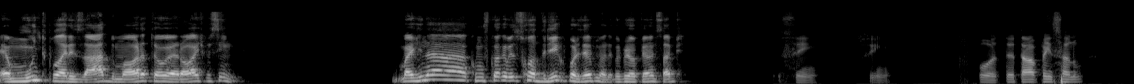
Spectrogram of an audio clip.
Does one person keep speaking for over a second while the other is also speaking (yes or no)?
no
